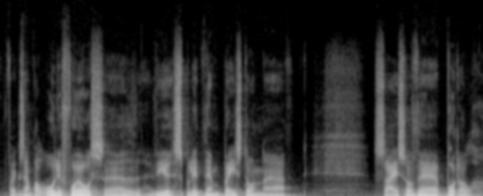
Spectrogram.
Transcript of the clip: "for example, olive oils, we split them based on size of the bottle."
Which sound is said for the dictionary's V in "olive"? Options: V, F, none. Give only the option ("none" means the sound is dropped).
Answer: F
